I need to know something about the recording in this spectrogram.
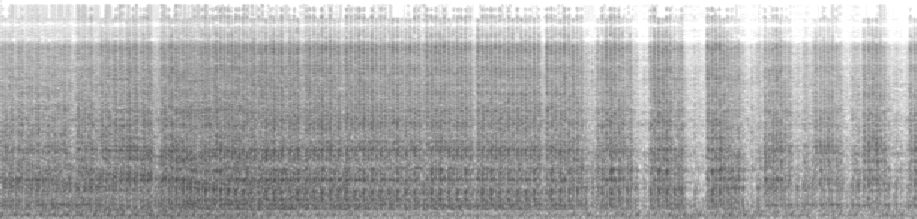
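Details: Car engine at idle, owner theorizes reversed flex-plate; sharp regular tick about twice a second, revs dipping now and then, quiet when given gas, exhaust suspected: clicking at idle, source unconfirmed.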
